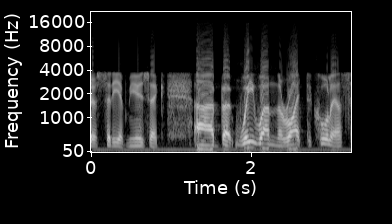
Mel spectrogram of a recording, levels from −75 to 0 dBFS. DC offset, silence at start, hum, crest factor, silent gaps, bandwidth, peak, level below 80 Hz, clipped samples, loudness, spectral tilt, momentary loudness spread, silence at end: under 0.1%; 0 s; none; 16 dB; none; 16 kHz; -6 dBFS; -52 dBFS; under 0.1%; -21 LUFS; -5 dB/octave; 6 LU; 0 s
